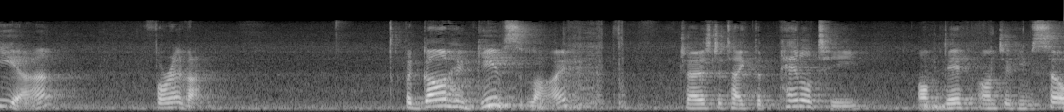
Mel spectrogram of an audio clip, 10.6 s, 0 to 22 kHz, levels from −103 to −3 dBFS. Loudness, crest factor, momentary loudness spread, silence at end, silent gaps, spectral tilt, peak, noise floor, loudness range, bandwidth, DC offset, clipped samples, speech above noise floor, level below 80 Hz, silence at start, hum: -29 LUFS; 22 dB; 23 LU; 0 s; none; -4.5 dB/octave; -10 dBFS; -50 dBFS; 7 LU; 10.5 kHz; under 0.1%; under 0.1%; 21 dB; -80 dBFS; 0 s; none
